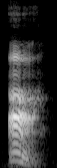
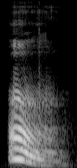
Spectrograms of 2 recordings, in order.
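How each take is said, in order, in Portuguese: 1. A vogal é falada com a boca aberta. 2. A vogal é falada pelo nariz. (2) "Agora os sons nasais"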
